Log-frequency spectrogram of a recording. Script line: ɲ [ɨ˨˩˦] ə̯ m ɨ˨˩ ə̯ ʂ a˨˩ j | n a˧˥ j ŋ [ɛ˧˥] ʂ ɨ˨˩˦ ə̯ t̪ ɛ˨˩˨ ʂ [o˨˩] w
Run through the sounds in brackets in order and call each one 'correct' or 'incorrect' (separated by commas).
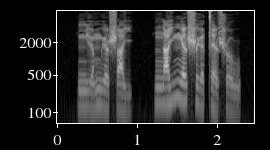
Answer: correct, correct, correct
